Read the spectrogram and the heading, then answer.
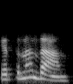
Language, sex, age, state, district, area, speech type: Maithili, female, 60+, Bihar, Muzaffarpur, urban, conversation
